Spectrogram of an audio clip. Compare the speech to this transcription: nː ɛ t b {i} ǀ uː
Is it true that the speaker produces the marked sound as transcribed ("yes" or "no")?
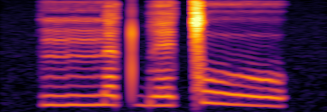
no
